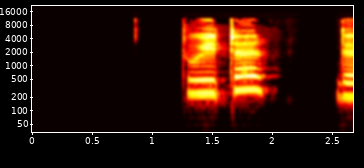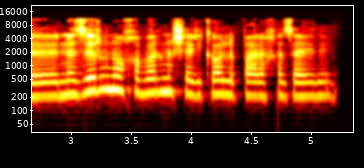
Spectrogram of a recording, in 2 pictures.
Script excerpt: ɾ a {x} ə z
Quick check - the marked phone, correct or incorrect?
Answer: correct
